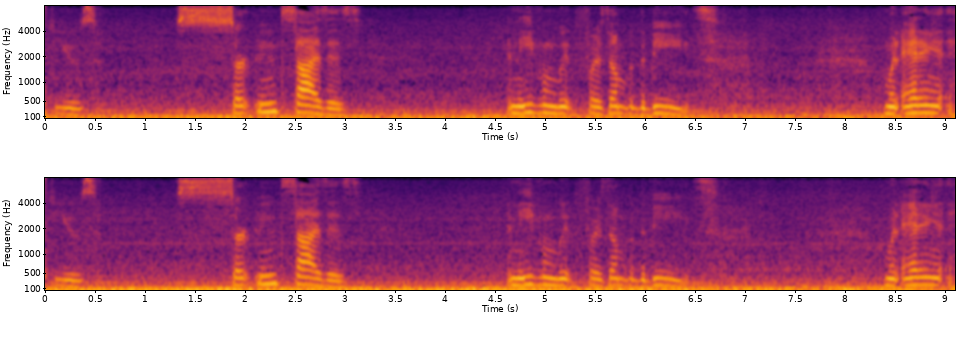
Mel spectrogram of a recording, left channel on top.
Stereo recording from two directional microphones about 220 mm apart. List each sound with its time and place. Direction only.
1.4 s a woman's voice: 10° left (ahead or behind)
4.6 s speech: 5° left (ahead or behind)
5.4 s speech: 20° left (ahead or behind)
8.4 s speech: 25° left (ahead or behind)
